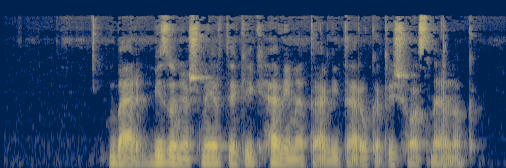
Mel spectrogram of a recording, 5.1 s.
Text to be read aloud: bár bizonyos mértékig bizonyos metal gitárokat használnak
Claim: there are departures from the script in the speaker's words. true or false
true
